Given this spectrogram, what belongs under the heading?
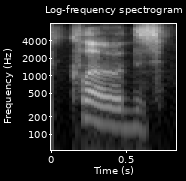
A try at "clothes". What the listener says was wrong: Okay, give me a Z sound at the end. Clothes.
